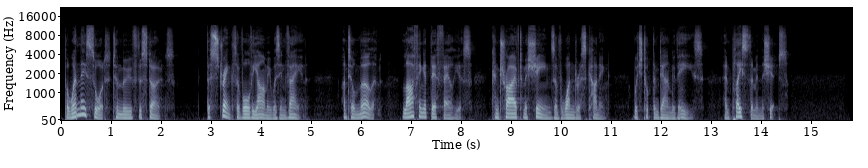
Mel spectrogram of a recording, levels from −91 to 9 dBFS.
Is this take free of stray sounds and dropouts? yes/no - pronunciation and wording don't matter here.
yes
